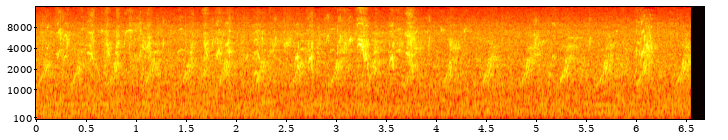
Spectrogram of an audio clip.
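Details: Village weaver at its nest-building site, giving continuous harsh, rapid chattering and squeaky notes in quick overlapping bursts, with a steady low background rumble. The sound cuts off abruptly near the end.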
